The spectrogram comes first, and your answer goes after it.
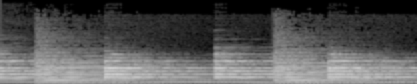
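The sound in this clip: Church bells ring for Easter, with a few slow, resonant strikes from more than one bell, each leaving a long humming ring that overlaps the next, with no talk.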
